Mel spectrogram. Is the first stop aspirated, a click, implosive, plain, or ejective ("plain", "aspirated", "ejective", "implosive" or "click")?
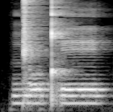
click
